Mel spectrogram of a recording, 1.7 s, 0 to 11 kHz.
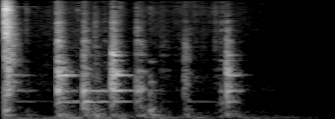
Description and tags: Falling logs in a woodshed 06
Falling logs in a woodshed
Recorded with digital recorder and processed with Audacity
